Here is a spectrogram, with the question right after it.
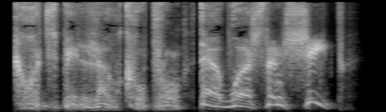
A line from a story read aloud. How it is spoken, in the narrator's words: Cuttle hissed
